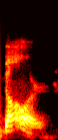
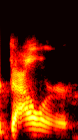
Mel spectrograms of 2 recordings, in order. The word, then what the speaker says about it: Dowler: and it was Taco Dollar, or Dowler. Is just how you pronounce his last name, but in the stadium last week it was Taco Dollar or Dollar Taco if you put his last name first, which I'm all for.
